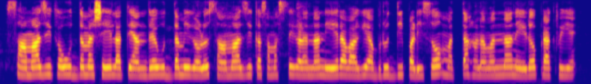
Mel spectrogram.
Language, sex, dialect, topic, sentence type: Kannada, female, Dharwad Kannada, banking, statement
